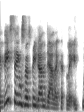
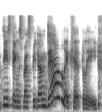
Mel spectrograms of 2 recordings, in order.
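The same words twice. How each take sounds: First: Said quickly and lightly, just thrown away; quick throwaway. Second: Line as the film witch says it; the Wicked Witch's famous line. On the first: Shown as a demonstration. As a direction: rush the line, toss it off. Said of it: "You can't just say". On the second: Retold or imitated. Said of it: "one springs".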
